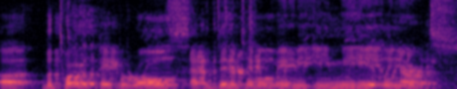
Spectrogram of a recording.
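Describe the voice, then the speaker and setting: Over noticeable background noise, a man with an American accent speaks in a high pitch. His pace is moderate, with ordinary pitch variation. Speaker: missionary English teacher, speaker. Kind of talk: sermon with consecutive interpretation.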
